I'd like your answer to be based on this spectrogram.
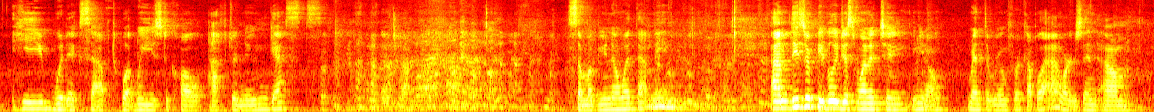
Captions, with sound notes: He would accept what we used to call "afternoon guests." [laughter] Some of you know what that means. [laughter] These are people who just wanted to, you know, rent the room for a couple of hours.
